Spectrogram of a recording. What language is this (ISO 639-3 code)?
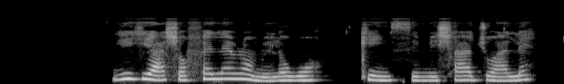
yor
